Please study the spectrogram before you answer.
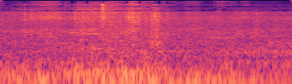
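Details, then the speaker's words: Jeep at cruising speed after new door weatherstripping: only a steady low rumble of air, mostly wind over the roof light bar, with no whistle or hiss around the door seals; normal wind noise. "all i hear now is the wind that passes over the uh sound bar i mean the light bar at the top"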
